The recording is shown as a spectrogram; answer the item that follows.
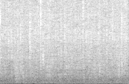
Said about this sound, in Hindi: काफी ज्यादा खतरनाक बारिश है।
